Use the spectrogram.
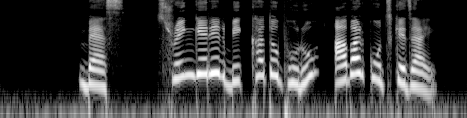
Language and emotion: Bengali, neutral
